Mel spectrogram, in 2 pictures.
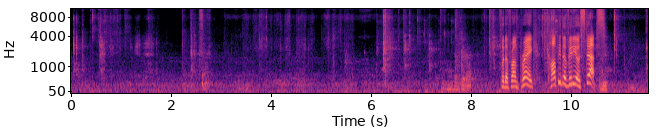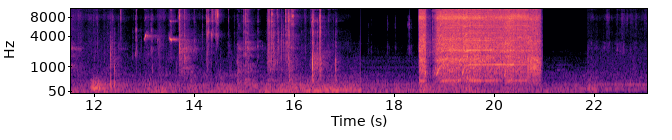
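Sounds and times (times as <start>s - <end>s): power driver running: 18.5s - 21.0s.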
